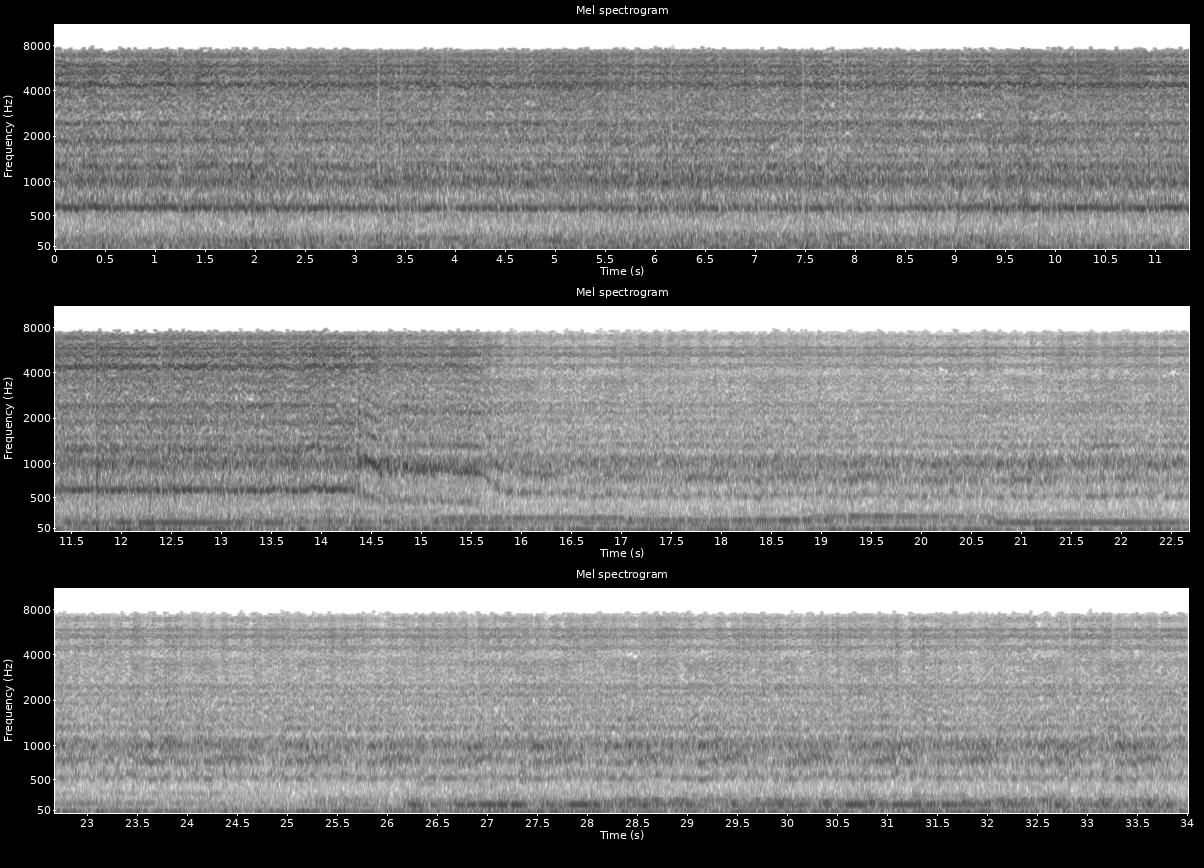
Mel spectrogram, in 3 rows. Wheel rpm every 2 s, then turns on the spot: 160, 160, 160, 160, 160, 160, 160, 140, 80, 70, 70, 70, 70, 70, 70, 70, 70.
none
